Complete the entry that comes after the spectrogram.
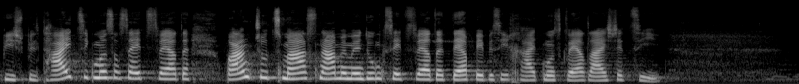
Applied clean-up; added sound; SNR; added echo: none; none; none; none.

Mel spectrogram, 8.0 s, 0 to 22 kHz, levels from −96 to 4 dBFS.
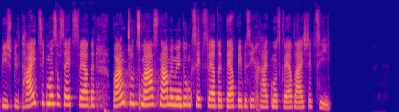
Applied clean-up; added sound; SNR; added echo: neural mask model Resemble Enhance denoiser.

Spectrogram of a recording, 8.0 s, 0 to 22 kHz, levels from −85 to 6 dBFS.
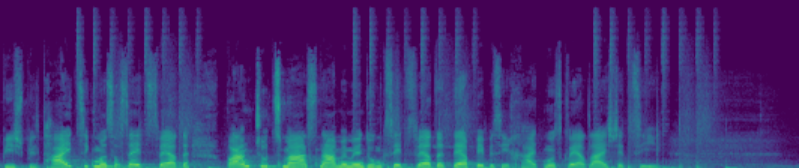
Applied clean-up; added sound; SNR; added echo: none; Drum / Drum kit; 15 dB; none.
